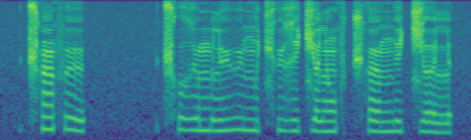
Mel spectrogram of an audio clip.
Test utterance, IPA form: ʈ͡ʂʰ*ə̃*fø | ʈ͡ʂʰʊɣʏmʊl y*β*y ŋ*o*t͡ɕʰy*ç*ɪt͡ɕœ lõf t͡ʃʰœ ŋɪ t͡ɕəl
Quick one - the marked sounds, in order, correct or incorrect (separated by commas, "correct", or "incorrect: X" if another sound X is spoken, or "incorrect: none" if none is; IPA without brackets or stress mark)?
incorrect: œ̃, correct, correct, incorrect: ɣ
